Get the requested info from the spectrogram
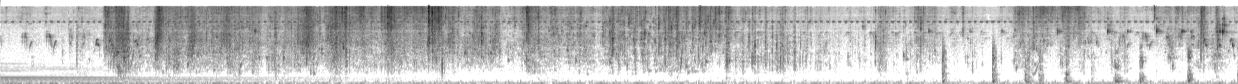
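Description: Water splashing and draining out of a woven bamboo basket as it is dipped and lifted in a shallow muddy pool, with irregular splashes and drips that come thicker and sharper near the end.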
